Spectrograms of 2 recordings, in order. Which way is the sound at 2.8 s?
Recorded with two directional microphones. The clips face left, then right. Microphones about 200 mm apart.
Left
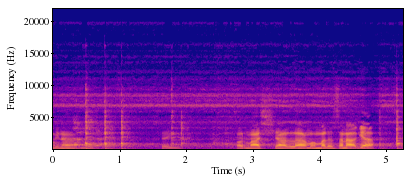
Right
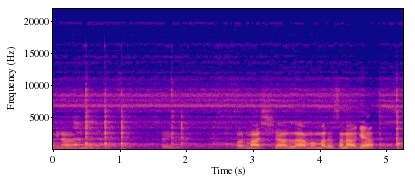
Centre (ahead or behind).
